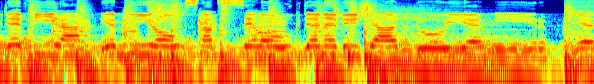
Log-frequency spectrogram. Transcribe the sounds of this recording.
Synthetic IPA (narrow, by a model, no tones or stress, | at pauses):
ɡdɛviːɾajɛmiːɾowsnat̪sɪlowɡdɛnɛvɪʒadujɛmiːɾ | jɛ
